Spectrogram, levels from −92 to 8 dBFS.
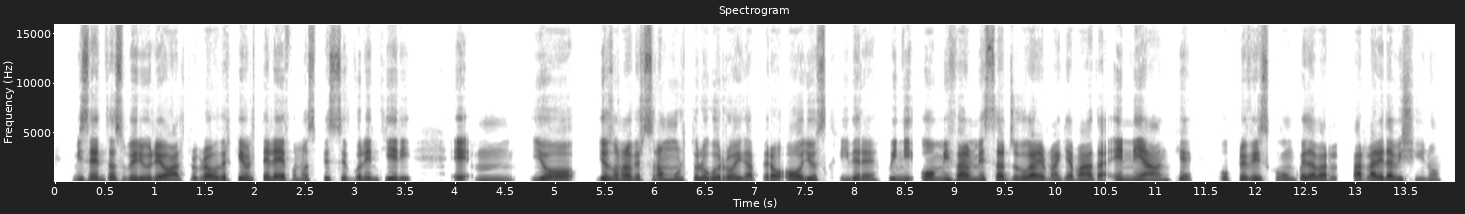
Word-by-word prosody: mi 180 - -9
senta 175 +1 +2
superiore 175 -1 +2
o - - +5
altro, 155 +2 0
proprio 200 +6 +3
perché 240 -3 +1
ho 195 - +3
il 195 - -6
telefono 190 -2 +2
spesso 195 +1 -8
e 180 - -6
volentieri 190 +1 -1 0.4
e, - - +3
mhmm, 175 -2 -11 0.2
io 190 -3 +2 0.2
io 205 - +5
sono 225 - -2
una 215 - +5
persona 190 +1 -3
molto 190 +3 -5
logorroica 170 -6 0
però 180 +1 -1
odio 185 +1 +3
scrivere, 150 0 -5
quindi 195 -2 -4
o 215 +1 +5
mi 255 +2 -3
fai 230 -1 +6
un 210 - -6
messaggio 200 -2 -1
vocale, 180 -1 +5
una 170 0 -4
chiamata 185 +3 0
e 195 - +1
neanche, 185 0 0 0.3
o 180 - -6
preferisco 180 -1 -1
comunque 170 +1 -4
da 170 - +4
parl 160 0 0 0.2
parlare 170 -1 +3
da 165 - +4
vicino. 160 -2 -8
180 Hz, 190 wpm, -24 LUFS, 170-195 Hz, 0.4 s, fai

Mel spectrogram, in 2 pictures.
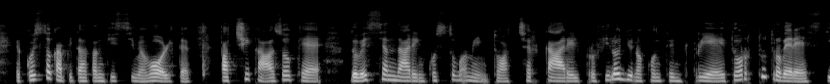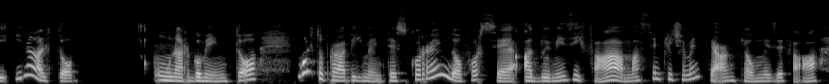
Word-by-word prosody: e 155 - -6
questo 215 +7 0
capita 160 - 0
tantissime 160 -1 -5
volte. 145 -3 +2 0.2
Facci 175 +7 0
caso 200 +2 0
che, 155 -7 -1 0.3
dovessi 220 +9 +2
andare 175 -6 +2
in 155 -1 -5
questo 185 +6 -8
momento 155 -3 -5
a 140 +1 -5
cercare 150 -1 +1
il 150 - -4
profilo 205 +10 0
di 220 -3 -2
una 160 -5 -2
content 165 -1 -7
creator, 165 +4 -1
tu 360 - -2
troveresti, 150 - 0
in 280 - -4
alto - - +1 0.7
un 190 -3 +2
argomento; 165 +6 +3 0.4
molto 275 -7 +5
probabilmente 175 -4 0
scorrendo, 250 - +1
forse, 170 -5 -1
a - - +4
2 160 +1 -1
mesi 195 +5 -3
fa, 180 +8 +6
ma 155 +2 -1
semplicemente 250 - -5
anche 170 0 0
a - - +3
1 140 - -3
mese 155 +1 -3
fa, 165 -1 0
170 Hz, 150 wpm, -23 LUFS, 155-210 Hz, 0.7 s, fa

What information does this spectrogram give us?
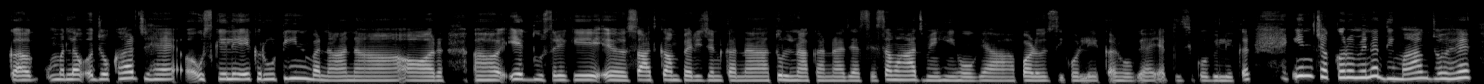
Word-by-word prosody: क 205 0 +4 0.2
मतलब 230 0 +1
जो 235 +1 +3
खर्च 275 0 +2
है 235 0 +1
अ, 340 -2 -8
उसके 245 -1 -1
लिए 245 -1 +4
एक 250 +1 -2
रूटीन 270 +4 +1
बनाना 190 -3 -1 0.4
और 185 0 +1
अ, 200 +2 -2
एक-दूसरे 210 -3 0
के 210 - +1 0.3
अ, 195 -1 +2
साथ 205 -1 +3
कंपैरिजन 195 -2 -1
करना 185 -1 -2 0.2
तुलना 190 -3 +1
करना 180 -1 -3
जैसे 180 0 -5
समाज 205 0 +1
में 185 -1 -2
ही 185 0 -3
हो 175 -1 -2
गया, 175 -1 -4
पड़ोसी 180 -2 -1
को 185 - -4
लेकर 180 0 -5
हो 175 -1 -4
गया 175 - -5
या 180 - -4
किसी 175 -1 -17
को 180 - -5
भी 180 +1 -4
लेकर। 180 +6 -3 0.4
इन 400 +1 +6
चक्करों 320 -2 +4
में 310 0 +6
ना 375 +4 +6
दिमाग 260 +3 +3
जो - - +3
है 305 +2 +7
अ, - - -1
200 Hz, 180 wpm, -23 LUFS, 185-240 Hz, 0.4 s, है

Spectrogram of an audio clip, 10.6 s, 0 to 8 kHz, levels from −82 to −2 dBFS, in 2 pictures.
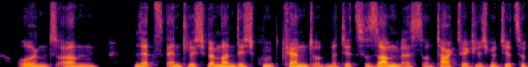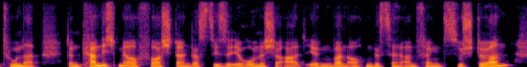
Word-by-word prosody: Und, 130 -2 -1
ähm, 125 -1 -1 0.4
letztendlich, 145 +1 -1
wenn 145 -1 +4
man 135 -2 +4
dich 130 -1 -2
gut 185 0 -3
kennt 155 -8 +3
und - - -7
mit 125 -6 -6
dir 130 - -3
zusammen 150 +5 +4
ist 130 - -5
und 125 -4 -10
tagtäglich 140 -3 0
mit 130 -4 -3
dir 135 - -1
zu 135 - -4
tun 175 +2 +1
hat, 125 -1 -4 0.2
dann 135 +1 -2
kann 200 - +6
ich 225 - +2
mir 200 -4 +3
auch 175 - 0
vorstellen, 160 -2 +1
dass 150 -1 -3
diese 145 -1 -2
ironische 145 +2 0
Art - - -2
irgendwann 135 -1 0
auch 135 -5 -4
'n 135 - -2
bisschen 130 0 -3
anfängt 130 -2 -4
zu 135 - -4
stören. 155 - +3
140 Hz, 210 wpm, -25 LUFS, 130-150 Hz, 0.4 s, kann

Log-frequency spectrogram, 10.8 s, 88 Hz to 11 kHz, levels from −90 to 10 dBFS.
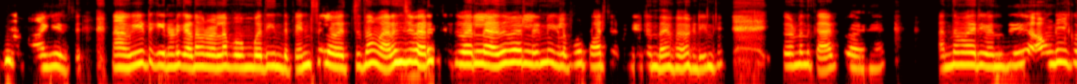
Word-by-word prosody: திருமணம் 270 -7 -3
வாங்கிருச்சு. 230 -3 -2 0.3
நான் 235 0 +5
வீட்டுக்கு 285 -2 +1
என்னோட 245 +1 -1
கணவரோடல்லாம் 240 0 +2
போம்போது 230 0 0
இந்த 220 -2 -3
பென்சில 275 +5 0
வச்சு 230 +2 -4
தான் 290 -4 +1
வரைஞ்சு 310 +8 +4
வரைஞ்சு 330 +5 +2
இது 285 - -8
வரல. 275 -1 +6
அது 280 - +3
வரலன்னு 300 0 +1
எங்கள 250 -2 -3
போ 285 - -4
டார்ச்சர் 250 0 -4
பண்ணிட்டு 240 +2 -12
இருந்தாங்க 235 -1 -2
அப்டின்னு. 230 +4 -5 0.6
கொண்டு 255 +2 -3
வந்து 275 -1 -6
காட்டுவாங்க. 220 0 -4 0.7
அந்த 245 +4 -4
மாரி 270 -1 +1
வந்து, 245 +1 -4 0.2
அவங்களுக்கு 295 +1 -2
250 Hz, 165 wpm, -19 LUFS, 235-275 Hz, 0.7 s, வரல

